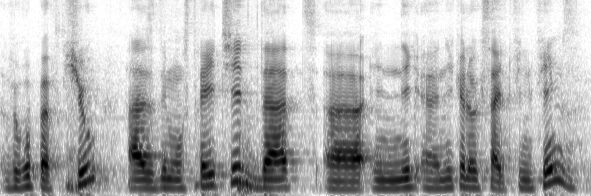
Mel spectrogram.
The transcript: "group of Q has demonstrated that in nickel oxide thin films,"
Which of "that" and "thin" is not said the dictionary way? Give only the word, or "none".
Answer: thin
